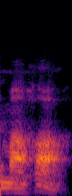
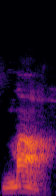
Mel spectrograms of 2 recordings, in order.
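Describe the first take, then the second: First: The word is drawn out into two syllables. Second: The word stops short after one syllable. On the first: The speaker calls it wrong. "instead of saying maha" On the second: The speaker calls it right. "stopping right there"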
